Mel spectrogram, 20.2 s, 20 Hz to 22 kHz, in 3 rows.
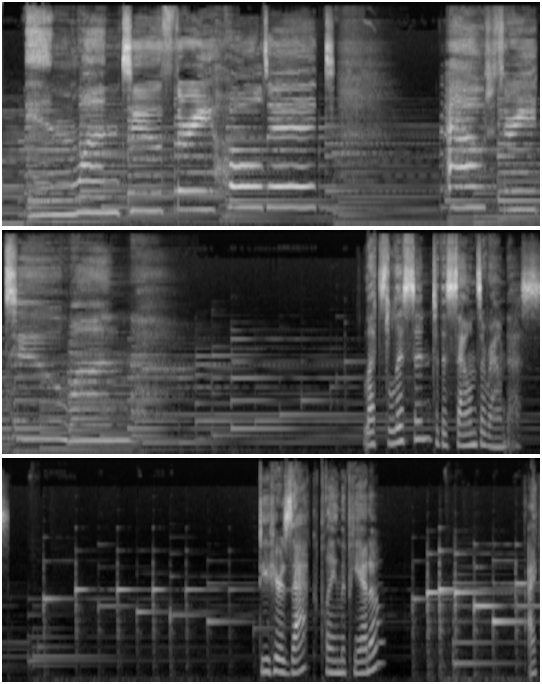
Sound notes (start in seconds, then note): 8.4 exhales; 13.4 light piano music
